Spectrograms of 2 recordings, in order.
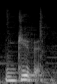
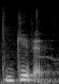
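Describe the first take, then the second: First: The two words are linked smoothly together. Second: The two words are linked smoothly together.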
